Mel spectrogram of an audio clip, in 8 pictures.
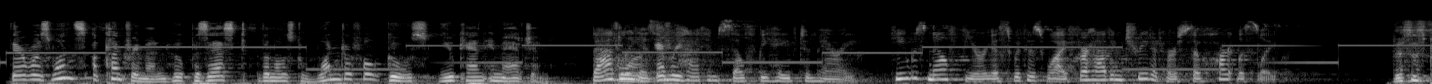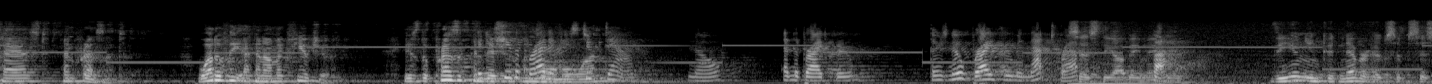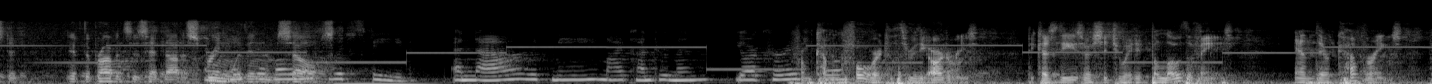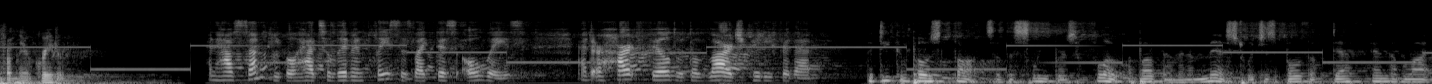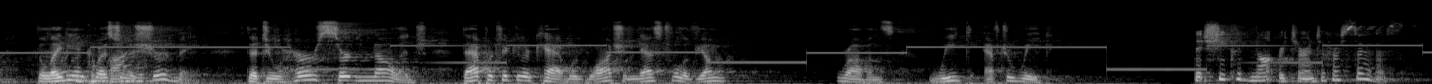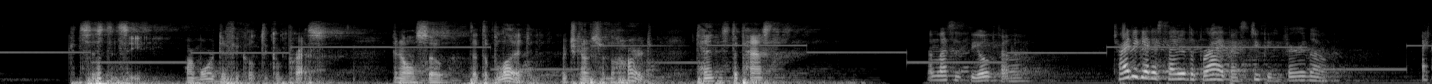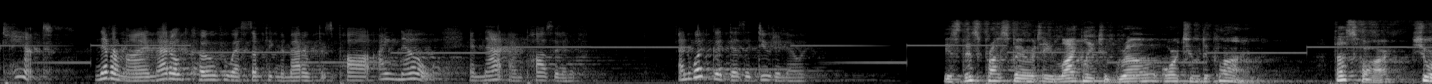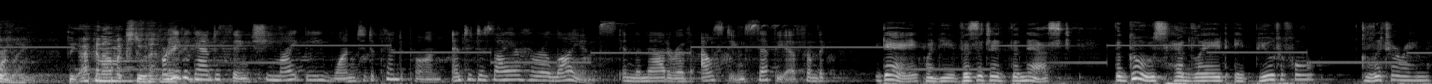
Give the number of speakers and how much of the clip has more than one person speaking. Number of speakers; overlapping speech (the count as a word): ten, about 6%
